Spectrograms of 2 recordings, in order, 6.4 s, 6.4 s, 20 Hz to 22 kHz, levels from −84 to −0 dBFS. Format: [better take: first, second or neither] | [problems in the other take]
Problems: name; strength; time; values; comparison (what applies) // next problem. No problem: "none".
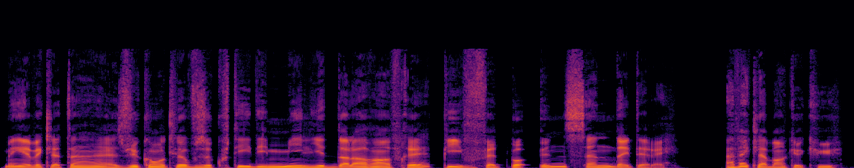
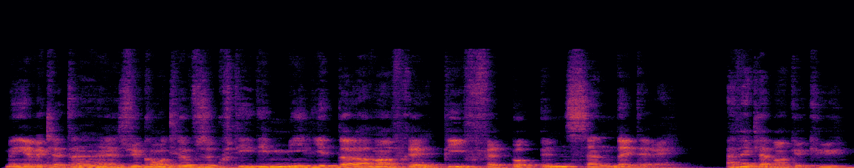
first | off-mic speech; far // room echo; very slight; dies away in 0.5 s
